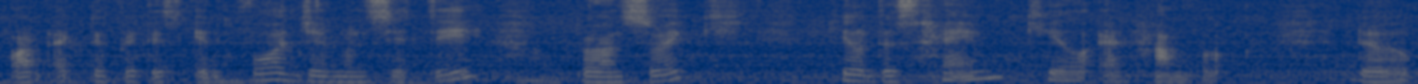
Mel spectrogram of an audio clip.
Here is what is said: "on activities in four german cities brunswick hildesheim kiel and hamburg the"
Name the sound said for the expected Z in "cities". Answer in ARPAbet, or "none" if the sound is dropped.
none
